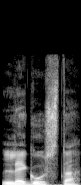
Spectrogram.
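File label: he likes, spanish, male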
